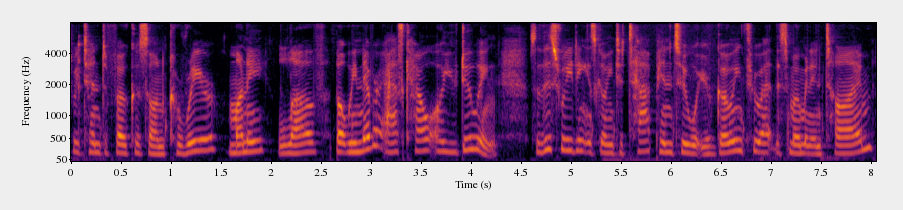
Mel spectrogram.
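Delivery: usual speaking voice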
